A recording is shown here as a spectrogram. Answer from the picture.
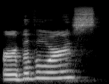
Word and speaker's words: herbivores: herbivores carnivores and omnivores can you say herbivores silent h there herbivores eat only plants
